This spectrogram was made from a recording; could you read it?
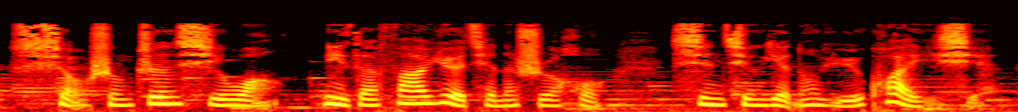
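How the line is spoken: Sighing. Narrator (Chinese): 袁耀叹道

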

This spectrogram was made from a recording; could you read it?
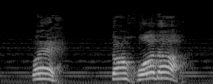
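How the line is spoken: Shouting. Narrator (Chinese): 风不绝 又喊了一句

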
